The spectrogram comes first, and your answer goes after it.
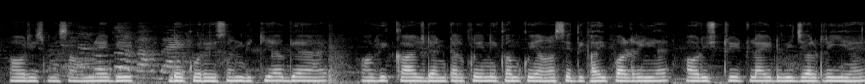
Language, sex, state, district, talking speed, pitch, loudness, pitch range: Hindi, male, Chhattisgarh, Bilaspur, 195 wpm, 165 Hz, -15 LUFS, 165-170 Hz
